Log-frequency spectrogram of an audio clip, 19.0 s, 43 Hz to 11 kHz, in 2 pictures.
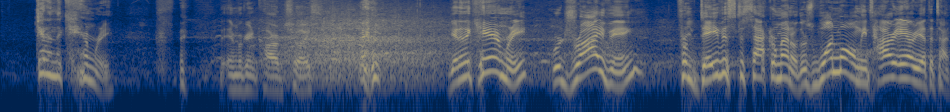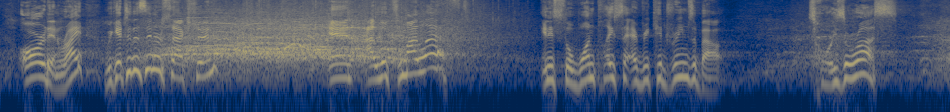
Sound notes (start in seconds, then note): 2.2 audience laughing; 10.6 audience cheering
